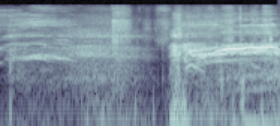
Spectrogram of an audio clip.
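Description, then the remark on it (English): Heavy, raspy wheezing breaths, fairly loud, with a whistling rasp that swells sharply into a harsher, louder breath in the second half; no talking. “They just heard you downtown breathing.”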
